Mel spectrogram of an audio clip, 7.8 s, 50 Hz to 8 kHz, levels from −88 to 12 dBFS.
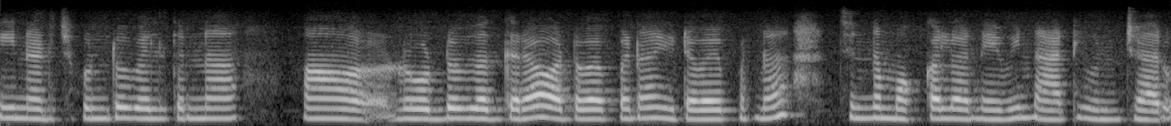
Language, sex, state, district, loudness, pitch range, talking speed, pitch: Telugu, female, Andhra Pradesh, Krishna, -17 LUFS, 225-240 Hz, 115 wpm, 230 Hz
